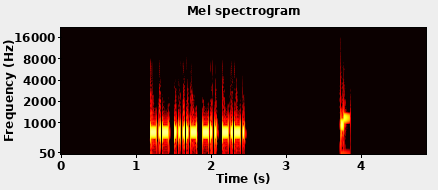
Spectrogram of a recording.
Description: Morse code, heard as a keyed tone, about 42 wpm, 700 Hz. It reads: K4DC
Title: USA Call Signs - 2x Character Spacing - 45wpm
